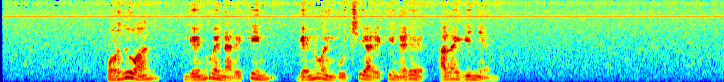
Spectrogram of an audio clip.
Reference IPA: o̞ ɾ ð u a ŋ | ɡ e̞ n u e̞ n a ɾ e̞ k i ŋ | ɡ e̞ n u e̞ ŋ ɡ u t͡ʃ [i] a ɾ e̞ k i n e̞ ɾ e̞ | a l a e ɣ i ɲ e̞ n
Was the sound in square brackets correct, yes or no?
yes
